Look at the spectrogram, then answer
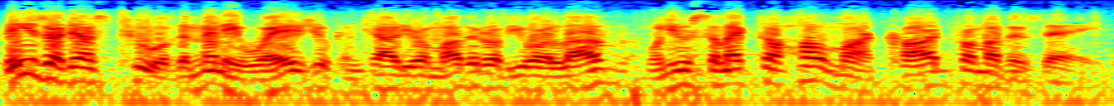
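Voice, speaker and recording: A man's voice: fairly low pitch, big pitch swings, a little fast, sharp tone, slight background noise. A man reading scripted announcements and advertising as a 1950s radio announcer. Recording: dull 1950s radio recording.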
